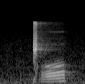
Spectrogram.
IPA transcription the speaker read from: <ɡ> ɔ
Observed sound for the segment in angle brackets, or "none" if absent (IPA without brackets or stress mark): ɡ͡ǁ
